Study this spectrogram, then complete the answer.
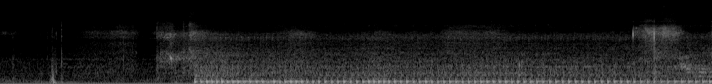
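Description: Motorcycle starting in an underground parking area, with a brief click and crank followed by a close, steady low thumping idle that continues to the end.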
